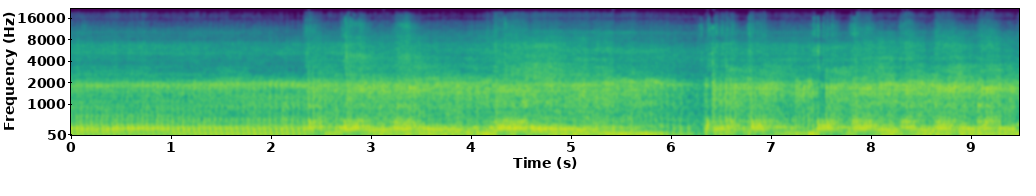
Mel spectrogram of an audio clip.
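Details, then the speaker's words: 2002 Yamaha TTR 125 that sat for a while, kick-started on fresh gas: the single cylinder runs but pops unevenly and sags toward stalling, won't idle; the carburetor turns out gummed up by old gas. "So you can probably hear it, it does run, but it doesn't want to idle. So let's grab out to that carburetor and yank her out for a cleaning."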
